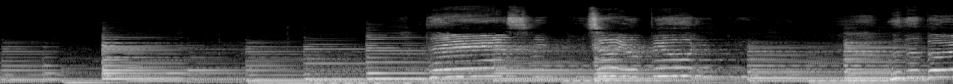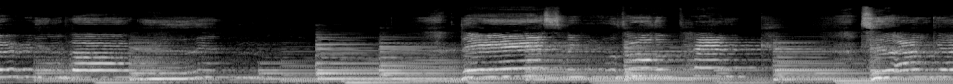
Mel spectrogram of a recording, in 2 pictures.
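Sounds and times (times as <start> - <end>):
keyboard piano: 0.0 - 19.0
woman singing a slow song: 4.2 - 13.1, 13.9 - 19.0.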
